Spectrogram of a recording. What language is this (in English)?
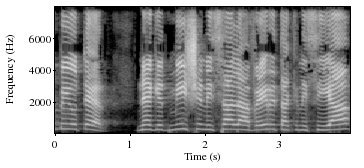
Hebrew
